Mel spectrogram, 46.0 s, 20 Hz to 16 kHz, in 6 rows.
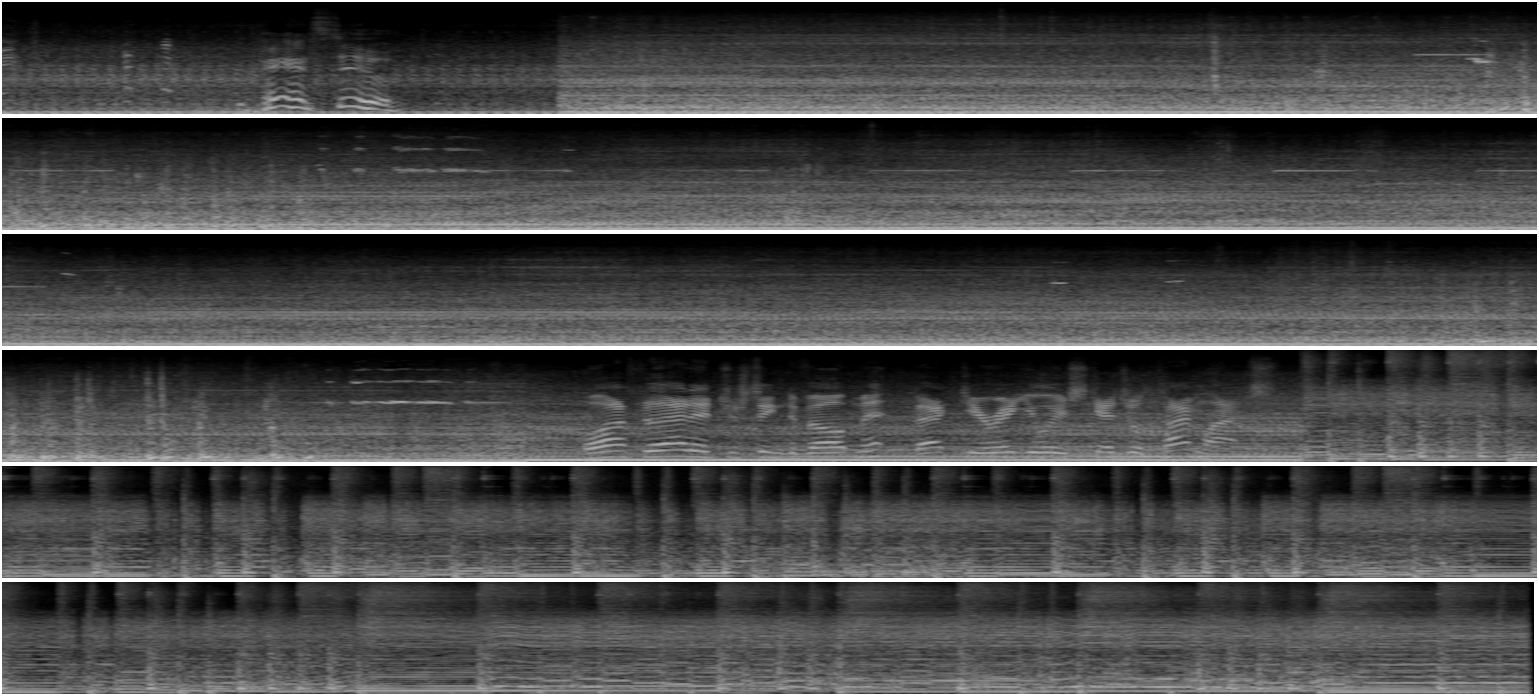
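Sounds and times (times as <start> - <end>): heavy machine engine running: 0.0 - 46.0
reversing alarm beeps: 7.0 - 8.4, 9.5 - 16.0.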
